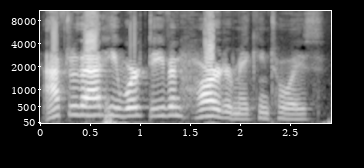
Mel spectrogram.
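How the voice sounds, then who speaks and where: A woman reading a children's story aloud with expressive, emphatic, dramatic phrasing. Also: fairly high pitch, moderate pace.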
